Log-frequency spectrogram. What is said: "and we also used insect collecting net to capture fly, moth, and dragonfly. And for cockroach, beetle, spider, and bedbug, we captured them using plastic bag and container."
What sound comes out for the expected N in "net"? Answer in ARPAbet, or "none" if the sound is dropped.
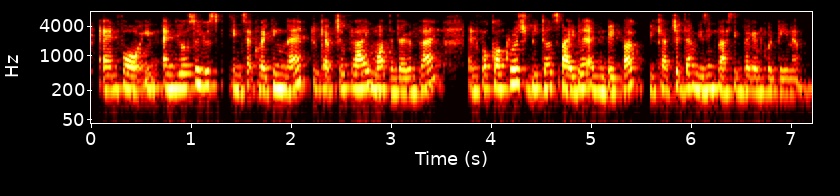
L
